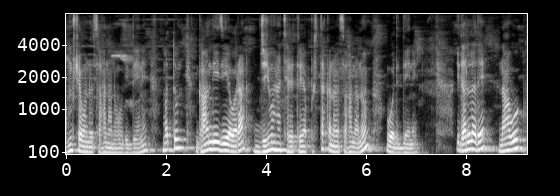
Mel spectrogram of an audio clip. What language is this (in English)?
Kannada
